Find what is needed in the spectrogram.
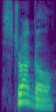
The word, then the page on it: struggle: American English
